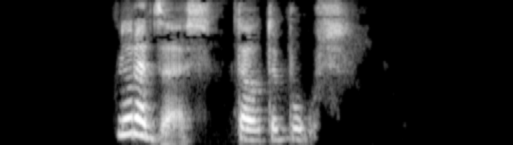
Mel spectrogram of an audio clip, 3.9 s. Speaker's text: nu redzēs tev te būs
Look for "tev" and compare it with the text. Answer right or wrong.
right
